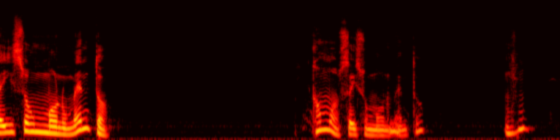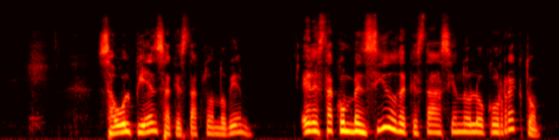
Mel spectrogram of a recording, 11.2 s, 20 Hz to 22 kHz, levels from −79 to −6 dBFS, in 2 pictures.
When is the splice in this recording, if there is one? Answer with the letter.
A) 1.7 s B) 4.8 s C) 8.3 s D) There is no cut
D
